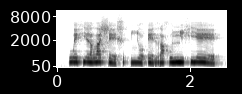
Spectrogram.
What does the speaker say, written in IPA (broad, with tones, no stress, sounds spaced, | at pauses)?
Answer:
w e˧˥˧ x j i˧˩˧ lˠ e˧˥˧ ɬ e˧˩˧ x | ʎ o˧˩˧ ʔ e˧˩˧ r ɒ˨˦ x u˨˦ ɲ i˧˩˧ x j e˥˩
